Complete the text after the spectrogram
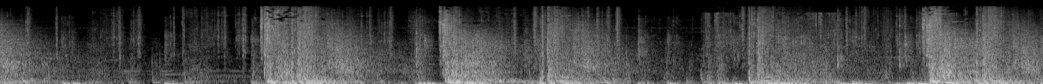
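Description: Game building pieces clatter and thud in quick bursts.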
